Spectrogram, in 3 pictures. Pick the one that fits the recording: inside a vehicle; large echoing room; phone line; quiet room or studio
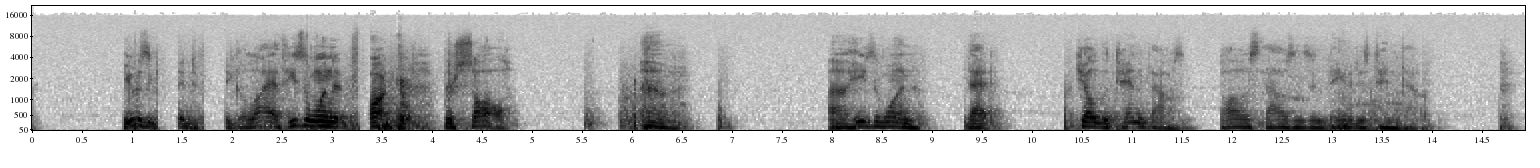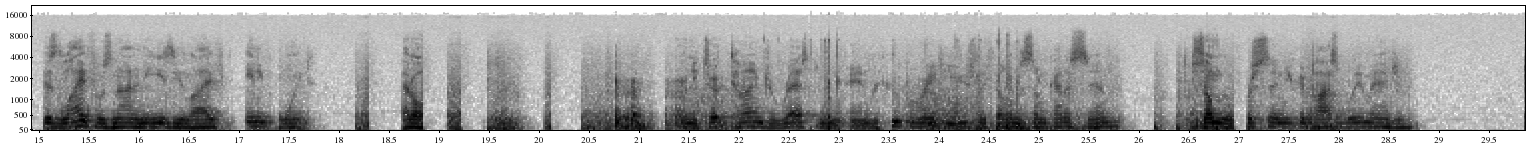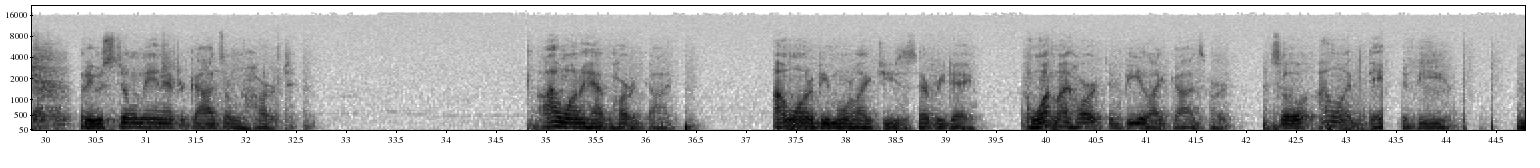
large echoing room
